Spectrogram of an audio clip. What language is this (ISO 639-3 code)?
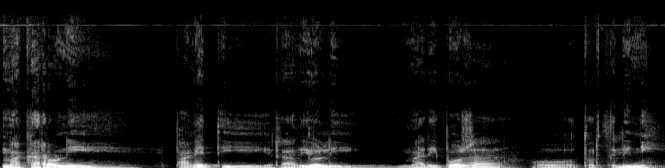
ext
